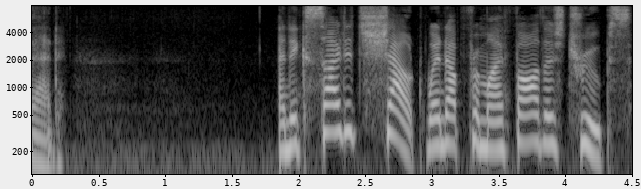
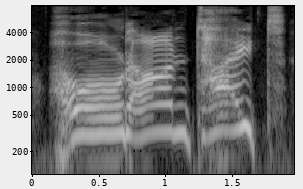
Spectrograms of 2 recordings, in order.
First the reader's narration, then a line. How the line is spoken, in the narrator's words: bellowed Grumblebelly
